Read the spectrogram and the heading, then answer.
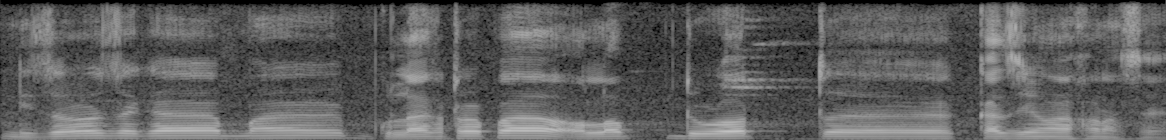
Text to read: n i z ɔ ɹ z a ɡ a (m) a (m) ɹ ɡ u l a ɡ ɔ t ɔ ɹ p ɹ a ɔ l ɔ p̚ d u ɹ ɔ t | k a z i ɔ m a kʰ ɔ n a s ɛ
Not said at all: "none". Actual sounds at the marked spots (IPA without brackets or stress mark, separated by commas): m, none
